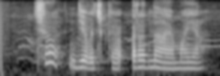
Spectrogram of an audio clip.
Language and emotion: Russian, positive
